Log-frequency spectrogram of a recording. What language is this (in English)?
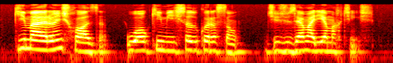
Portuguese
